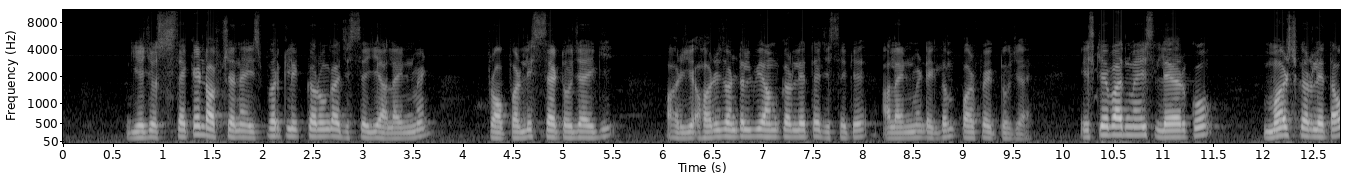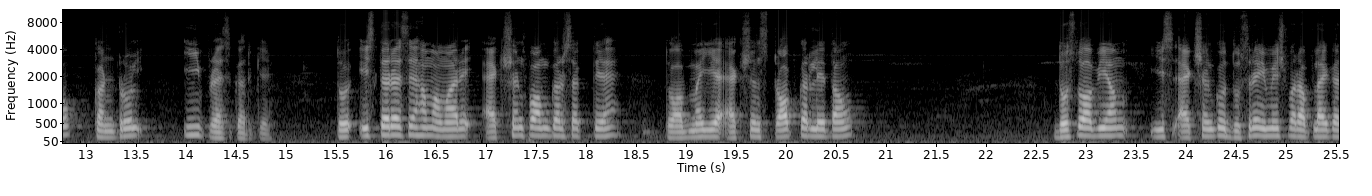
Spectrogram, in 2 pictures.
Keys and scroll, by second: 14.0 ctrl+e.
